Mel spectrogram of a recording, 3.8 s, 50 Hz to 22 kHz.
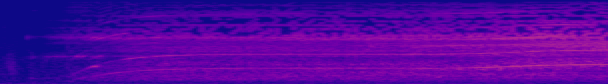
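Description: A cordless 300W brushless vacuum cleaner with a brush head attached switches on and spins up: a rising whine that climbs over the first second, then holds as a steady, loud high-pitched motor hum with no talking.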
